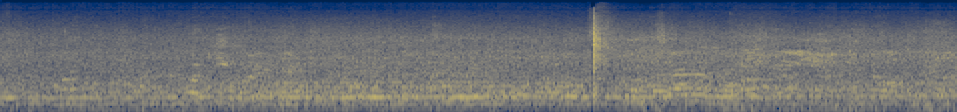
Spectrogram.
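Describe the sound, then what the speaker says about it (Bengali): A Kolkata circular railway local train departs Park Circus station, rumbling steadily along the rails, a continuous low roar with a faint hum and a sharp click partway through. "আমাদের ট্রেন এখন ছেড়ে যাচ্ছে পাক সার্কাস থেকে"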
